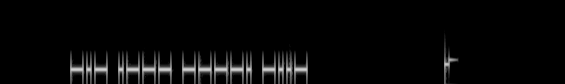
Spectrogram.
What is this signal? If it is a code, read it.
Morse code, heard as a keyed tone, about 30 wpm, 700 Hz. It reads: KJ9X
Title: NA SOTA Chaser Callsigns 30wpm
